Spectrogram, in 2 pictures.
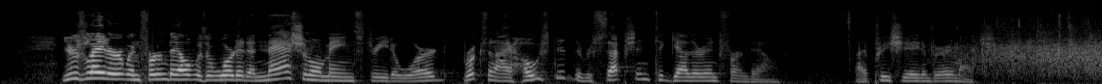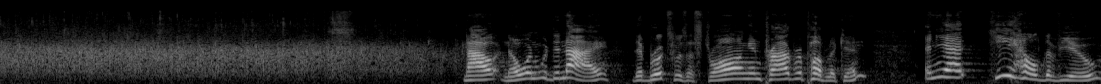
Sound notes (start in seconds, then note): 9.1 applause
